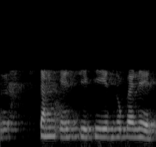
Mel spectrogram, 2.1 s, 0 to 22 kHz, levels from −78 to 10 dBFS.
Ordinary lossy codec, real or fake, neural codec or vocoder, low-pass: Opus, 64 kbps; fake; codec, 16 kHz, 8 kbps, FreqCodec, larger model; 3.6 kHz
